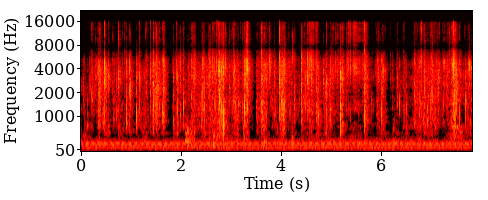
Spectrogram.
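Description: A biscuit packet's wrapper crinkling as it is handled and opened, with dense, irregular crackling throughout.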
